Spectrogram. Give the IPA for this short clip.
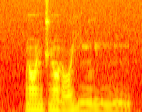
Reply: ɾ ɔ̃˦ d͡ʒ ɔ̃˦˨ ɾ ɔ˧ j ĩ˧ l i˧ m ĩ˨

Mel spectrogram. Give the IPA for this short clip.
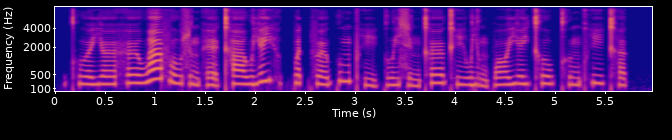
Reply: kʷʰ œː˨ j œː˨ h œː˧ w aː˥ f o˨ w s ʊ˨˩ ŋ h ɛː˨˩ kʰ aː˧ w j e˥ j h ʊ˧ k̚ p ɐ˧ t̚ f œː˨˥ kʷ ɐ˥ ŋ pʰ iː˨˩ k uː˨˧ j s ɪ˨ ŋ kʰ œː˥ kʰ iː˧ w j ʊ˨˩ ŋ p ɔː˨˧ j e˧ j kʰ o˧ w kʰ ʊ˨˥ ŋ pʰ iː˧ kʰ ɐ˨ k̚

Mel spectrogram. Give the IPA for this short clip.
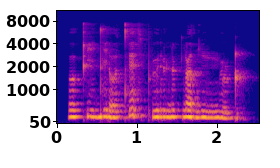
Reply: ɵ kʼ i d̪ i ɾ ɵ tʼ ẽ s pʼ ʉ r ɳ i ʈ ɳ ɐ d mː ʉ ʈ

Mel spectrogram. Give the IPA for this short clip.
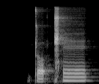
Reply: ʈ ɔ̰˩ ʔ ǁ ɛ˩

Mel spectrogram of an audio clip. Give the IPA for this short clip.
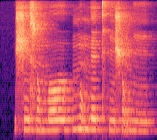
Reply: ʃ i˨ sʰ ũ˨ m o˦ ʊ̯ | ŋ ũ˦˨ ŋ e˦ kʰ i˨ ʃ ũ˦˨ ŋ i˨

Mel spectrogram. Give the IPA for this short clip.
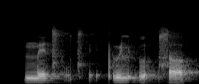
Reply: m e t͡sʼ o̰ t͡sʼ ḛ pʼ ɯ lʲ o̰ l o̰ s ʌ

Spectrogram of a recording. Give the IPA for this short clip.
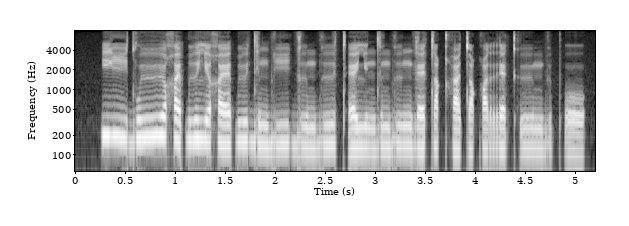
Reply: j iː d w ʉː χ ɛ ɓ ɨ lʲ ɨ χ ɛː ɓ ʉ d i m b iː ɡ ɨː m b ɨː tʼ ɛ lʲ ɨ n d ɨ m b ɨː ŋ ɡ ɛ t ɛ qʰ ɨ t o q o r ɛ kʼ ʉː m b ʉ pʼ o

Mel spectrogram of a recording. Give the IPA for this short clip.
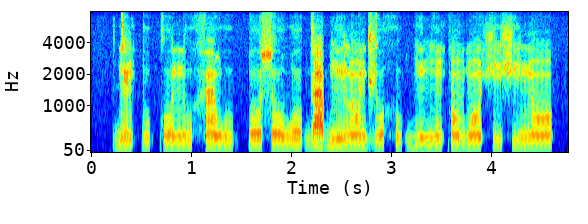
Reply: d ɛ̃˧ k͡p u˨ k o˨ n u˨˦ h ã˦˨ w u˧ k͡p o˦ s o˧ w o˦ ɡ a˦ b ĩ˦˨ l ɔ̃˨˦ d͡ʒ o˧ h u˨ ɡ͡b ĩ˨ ɡ ũ˨˦ k ɔ̃˧ b ɔ̃˧ ʃ i˦ ʃ i˦ n ɔ̃˦

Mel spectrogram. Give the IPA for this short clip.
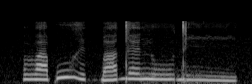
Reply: β a˨ p u˦ ɣ ɪ˨ ɡ͡b a˨˦ d ɛ˦ n uː˦ d iː˦˨

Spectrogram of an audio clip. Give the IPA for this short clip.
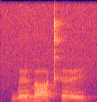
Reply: w ɛ ð aː kʰ ɛː e̯

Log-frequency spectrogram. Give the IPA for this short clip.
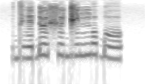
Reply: dʱ e˨ ɗ ø˦ ʃ ø˦ d͡ʒ e˦ ŋ o˦ ɓ o˨

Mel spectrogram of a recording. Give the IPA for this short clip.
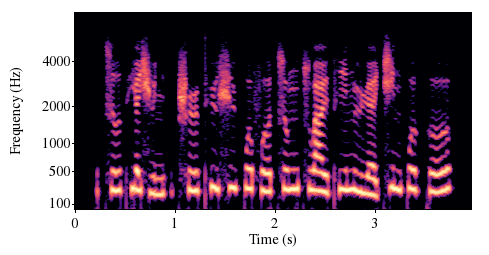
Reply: t͡s ɹ̩˧˥ t̪ʰ j ɛ˧ ɕ y˩ n | ʈ͡ʂʰ ɻ̩˧˥ t̪ʰ y˥˩ ɕ y˥ p ɤ˥ f ɤ˧˥ t͡s ʊ˥ ŋ t͡s w a˥˩ ɪ̯ t̪ʰ i˥ n l ɥ ɛ˨˩ t͡ɕ i˥˧ n p ɤ˥˩ k ɤ˧˥

